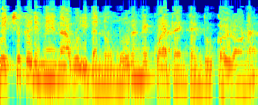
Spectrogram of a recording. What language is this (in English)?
Kannada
